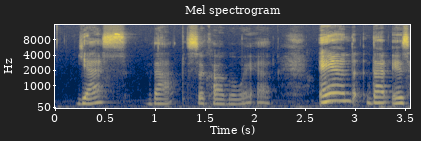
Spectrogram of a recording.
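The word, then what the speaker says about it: Sacagawea: the shishoni tribe is a young woman named sagaa yes that Saga and that is how you say her name it is not sakaia it is sagaa without her help the ls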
